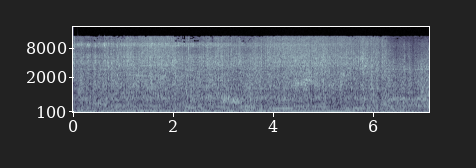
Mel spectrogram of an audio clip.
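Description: Old Fiat Uno hatchback's engine running, revved up and back down once about four to five seconds in.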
